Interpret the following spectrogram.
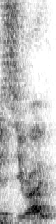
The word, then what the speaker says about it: Xero: of them out there we prefer xero um it's spelt with an x xero it's a bit of an odd one but um i'll put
